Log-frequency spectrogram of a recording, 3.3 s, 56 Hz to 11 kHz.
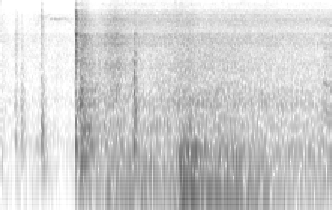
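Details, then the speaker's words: Ford Thunderbird V8 started after standing unused for a long time, in neutral: catches quickly and settles into a deep, steady, slightly uneven idle without stalling; sounds a bit better than on first start. "sounds a bit better than it did when i first started it"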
